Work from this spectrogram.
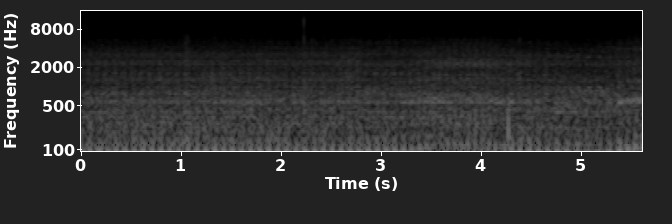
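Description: A Kawasaki Versys X 300 motorcycle ridden by a beginner through town streets, its engine droning steadily and close with a mechanical clatter and a faint rasp, no speech.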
